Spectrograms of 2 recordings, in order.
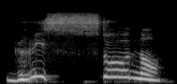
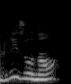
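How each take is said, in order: First: The middle consonant is a hissing s sound. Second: The middle consonant is a buzzing z sound. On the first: The speaker calls it wrong. "s'il y avait eu deux S à grisonnant, j'aurais prononcé grissonnant" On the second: The speaker calls it right. "entre deux voyelles avec un seul S, ça se prononce toujours Z"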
